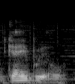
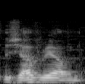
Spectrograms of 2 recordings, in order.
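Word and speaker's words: Gavriel: say Archangel Gabriel, and I don't say Archangel Michael. So I have to really forcefully remember how to say that. It's Javriel and Michael, and that's how I was taught to pronounce them, and this becomes very important to me.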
